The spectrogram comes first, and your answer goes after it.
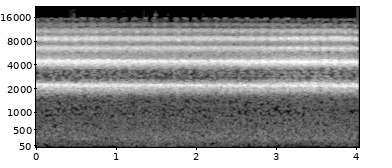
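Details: Chorus of higurashi cicadas, a dense shrill hum of layered high tones that holds unbroken from start to end, shimmering slightly, with nothing else audible.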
